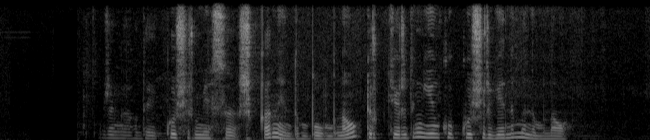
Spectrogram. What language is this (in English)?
Kazakh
